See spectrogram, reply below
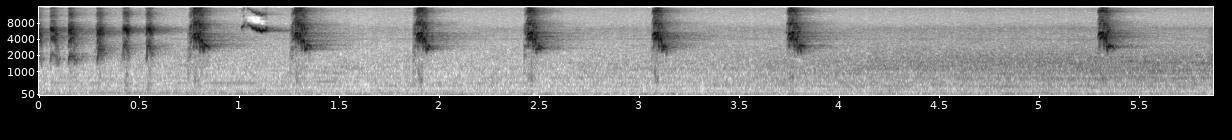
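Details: Morning lure call of a female long-tailed shrike, meant to excite caged birds. A fast run of high clipped chirps opens, then single sharp notes follow about every half second to second, spacing out toward the end.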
